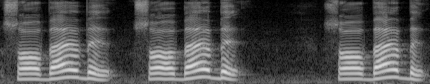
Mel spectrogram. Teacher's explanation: Ha kena lantunkan ba tu lantunkan dia. Okey. Qalqalah sughara.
